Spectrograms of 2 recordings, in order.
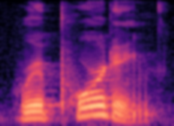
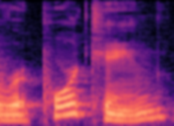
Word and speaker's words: reporting: Reporting. Now, we hear the t change to a fast d because it's between vowels. We don't hear reporting. We hear reporting.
